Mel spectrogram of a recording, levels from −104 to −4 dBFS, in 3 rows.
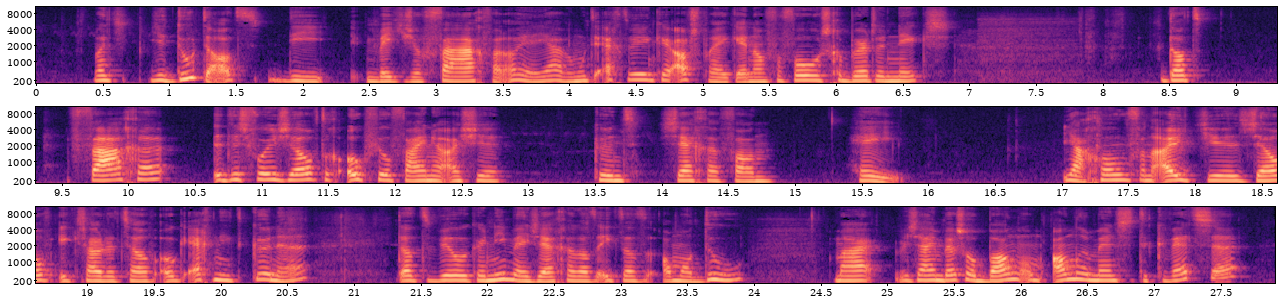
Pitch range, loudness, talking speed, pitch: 190-220 Hz, -24 LUFS, 165 wpm, 205 Hz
